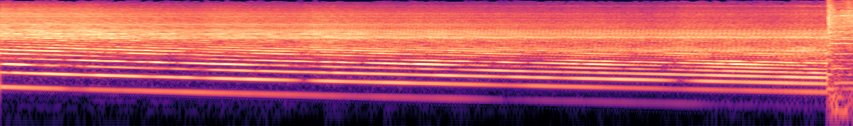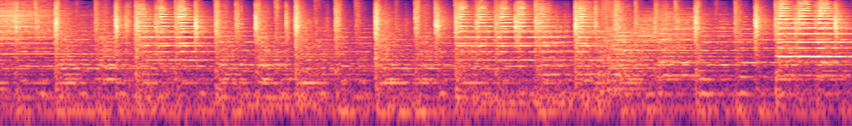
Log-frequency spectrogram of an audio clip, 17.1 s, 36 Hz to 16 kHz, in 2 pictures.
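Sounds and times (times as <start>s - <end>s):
warning siren winding down: 0.0s - 10.7s.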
